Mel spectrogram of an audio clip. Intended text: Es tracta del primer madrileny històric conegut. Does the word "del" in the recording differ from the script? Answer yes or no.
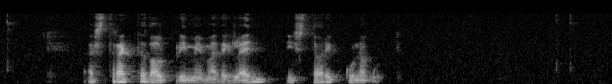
no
